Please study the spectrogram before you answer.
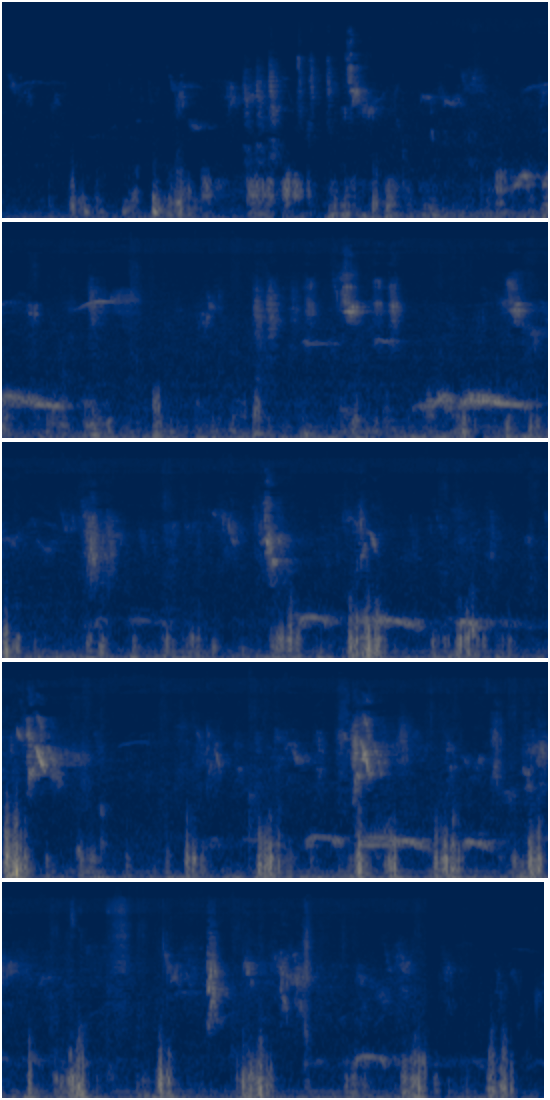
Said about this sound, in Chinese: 现在是金门的早上六点半，我在六点左右醒过来，然后听到很多外面的鸟叫啊、虫鸣。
